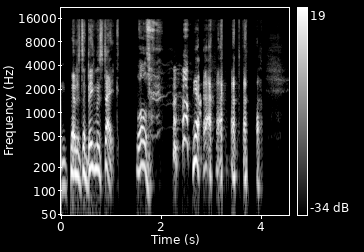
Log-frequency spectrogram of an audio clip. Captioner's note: laugh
